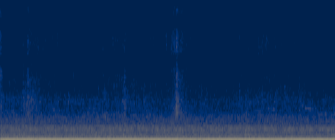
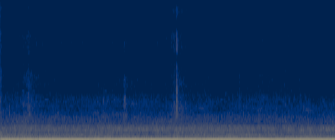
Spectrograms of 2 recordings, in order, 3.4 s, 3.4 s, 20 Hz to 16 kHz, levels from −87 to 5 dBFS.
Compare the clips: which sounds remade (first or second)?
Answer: second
